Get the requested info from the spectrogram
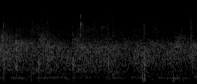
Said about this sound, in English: And if we'll praise him, there's a mighty revival coming. Come on, clap your hands if you believe it.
